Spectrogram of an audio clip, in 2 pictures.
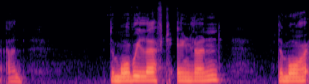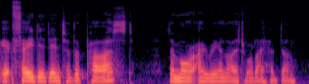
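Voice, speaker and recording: Very slowly and with long, frequent pauses, a woman speaks in a dark, mellow tone, her fairly low pitch flat and monotone. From London, England. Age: 80s+. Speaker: war bride, former dancer and entertainer. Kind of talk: interview answer.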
